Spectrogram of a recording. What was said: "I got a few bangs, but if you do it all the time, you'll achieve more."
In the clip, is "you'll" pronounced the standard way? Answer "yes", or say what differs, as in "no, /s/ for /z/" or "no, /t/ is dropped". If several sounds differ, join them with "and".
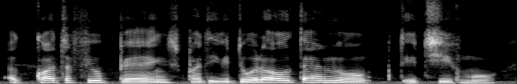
no, /n/ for /l/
